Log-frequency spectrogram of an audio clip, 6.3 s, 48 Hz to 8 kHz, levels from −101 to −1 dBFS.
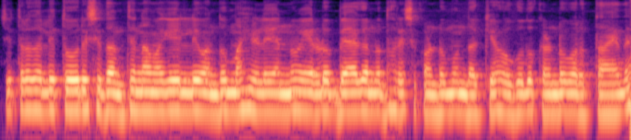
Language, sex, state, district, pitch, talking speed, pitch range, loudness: Kannada, male, Karnataka, Bidar, 135 Hz, 140 wpm, 130-140 Hz, -14 LUFS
